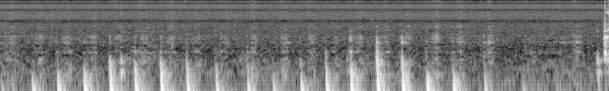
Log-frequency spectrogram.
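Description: Quiet, quick strokes of a squeegee rubbing chalk paste through a silk-screen transfer onto a wooden box frame, about four strokes a second, stopping near the end.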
